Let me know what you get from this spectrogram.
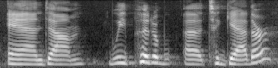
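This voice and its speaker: A woman's voice: mid-range voice, a little slow. Chatty woman giving a public workshop talk. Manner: chatty, many fillers, plain explaining. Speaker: legal aid presenter. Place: expo hall. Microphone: handheld microphone.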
